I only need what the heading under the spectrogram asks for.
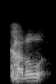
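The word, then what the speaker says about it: kubectl: do you pronounce it I say Coop CTL okay okay cuddle cuddle just makes me think of cuttlefish and it's kubernetes and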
